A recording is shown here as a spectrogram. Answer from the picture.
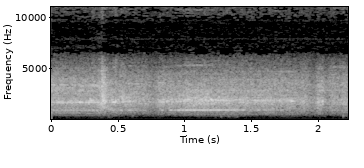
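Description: Škoda rally car at speed heard from inside the cabin: a steady mix of engine and tyre and road noise.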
